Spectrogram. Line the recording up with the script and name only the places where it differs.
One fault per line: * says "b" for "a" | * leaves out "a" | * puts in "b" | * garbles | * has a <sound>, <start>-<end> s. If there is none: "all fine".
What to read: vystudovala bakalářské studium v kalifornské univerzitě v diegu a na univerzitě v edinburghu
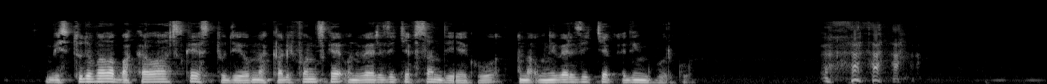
* says "na" for "v"
* puts in "san"
* has a laugh, 8.2-9.2 s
